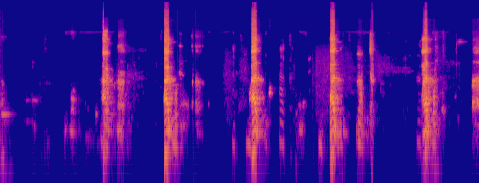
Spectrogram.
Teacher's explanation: Kaf sama ta ini istimewa. Dia suaranya berhenti tapi mesti ngalirin udara.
